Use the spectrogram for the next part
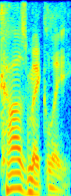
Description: Prononciation du mot cosmically en anglais (fichier audio)
Prononciation du mot : cosmically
